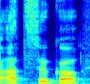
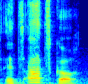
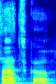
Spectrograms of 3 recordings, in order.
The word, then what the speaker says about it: Atsuko: And I called her Atsuko, and she goes, "No, it's Atsuko." And I'm like, "All right." I'm like, "Thanks for helping me." So I apologize for mispronouncing your name. She goes, "You put too much stress on the Sue."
